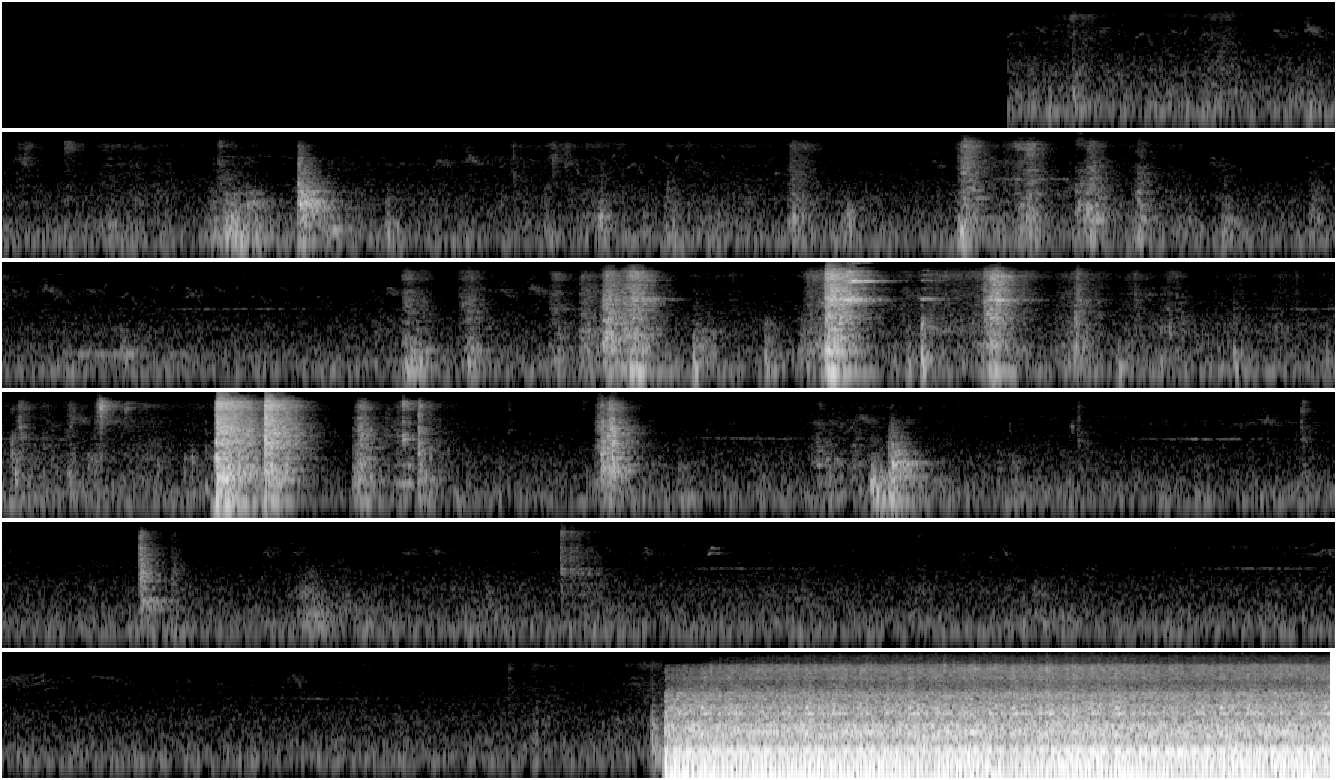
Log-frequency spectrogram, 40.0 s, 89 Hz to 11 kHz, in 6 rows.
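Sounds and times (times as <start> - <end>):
faint steady background noise: 5.0 - 36.6.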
